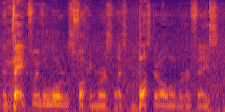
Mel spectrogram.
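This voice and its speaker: A man with a slightly low voice tells a personal story in a frank, foul-mouthed style. He acts out dialogue in an animated, exasperated manner. There is faint room noise behind him. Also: fairly quick, low-quality recording. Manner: animated acting-out of quoted dialogue, exasperated asides, heavy swearing. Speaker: storyteller and host. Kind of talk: candid, profane personal storytelling.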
